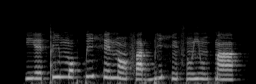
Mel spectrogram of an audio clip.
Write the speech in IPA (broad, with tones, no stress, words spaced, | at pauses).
je˧ ti˦ mɔ˧k͡pi˦he˧ nɔ̃˨ fa˨ɡ͡bi˧hĩ˨ sũ˨˦jũ˧k͡pã˧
